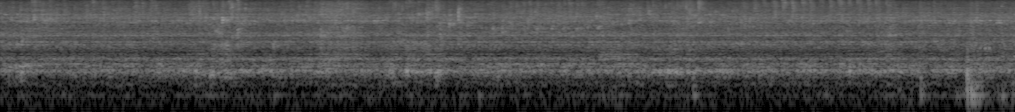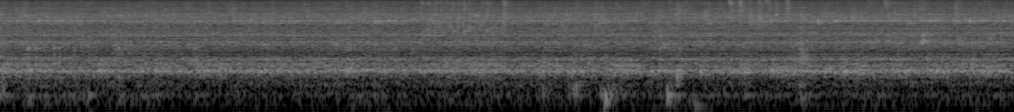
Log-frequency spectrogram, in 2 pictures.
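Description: Tap water running steadily into a sink, with a single knock about halfway through.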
